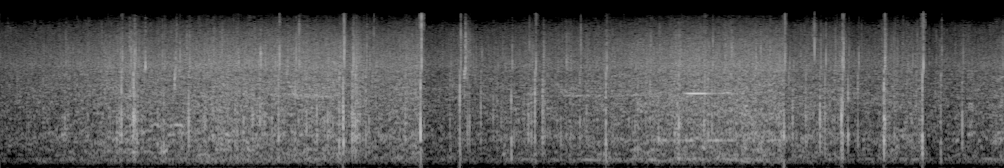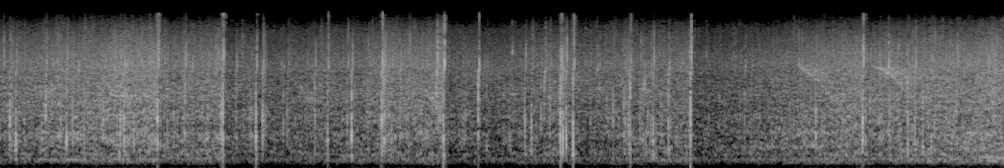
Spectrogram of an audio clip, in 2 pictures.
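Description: Steady rain falling through tree foliage, with irregular sharp drop hits scattered through the hiss.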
